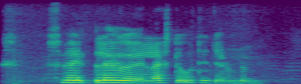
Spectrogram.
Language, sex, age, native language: Icelandic, female, 12, Icelandic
